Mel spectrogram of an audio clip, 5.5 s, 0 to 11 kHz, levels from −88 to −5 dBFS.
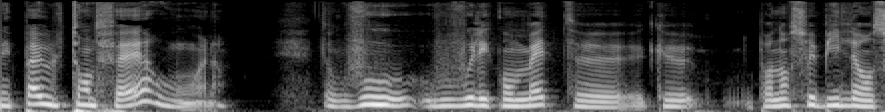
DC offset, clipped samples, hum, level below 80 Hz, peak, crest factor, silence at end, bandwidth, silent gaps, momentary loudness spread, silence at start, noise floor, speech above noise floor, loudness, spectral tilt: under 0.1%; under 0.1%; none; -36 dBFS; -4 dBFS; 16 dB; 0 s; 11 kHz; none; 12 LU; 0 s; -55 dBFS; 35 dB; -21 LUFS; -6.5 dB/octave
